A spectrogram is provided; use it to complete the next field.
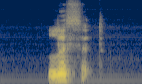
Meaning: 1. Unforbidden; permitted 2. Explicitly established or constituted by law
- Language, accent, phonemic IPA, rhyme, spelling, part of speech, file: English, US, /ˈlɪs.ɪt/, -ɪsɪt, licit, adjective, En-us-licit.ogg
